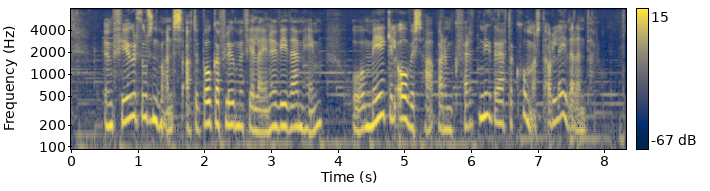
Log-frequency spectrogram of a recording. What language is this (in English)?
Icelandic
